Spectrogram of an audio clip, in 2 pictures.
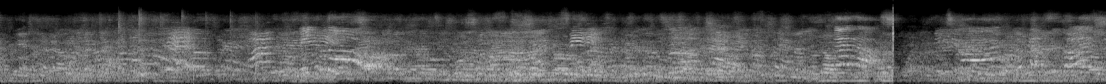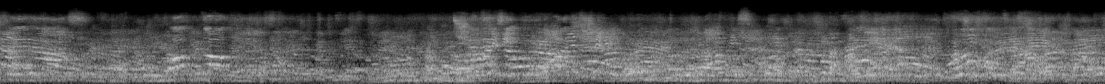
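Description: Teenage girls laugh.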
